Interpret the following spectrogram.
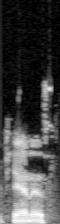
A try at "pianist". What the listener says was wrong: No, you're too much emphasis on the A.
